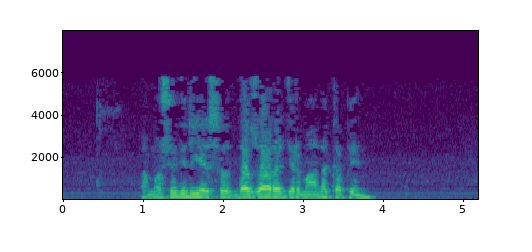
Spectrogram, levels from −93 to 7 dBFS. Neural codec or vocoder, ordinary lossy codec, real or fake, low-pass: none; MP3, 24 kbps; real; 7.2 kHz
